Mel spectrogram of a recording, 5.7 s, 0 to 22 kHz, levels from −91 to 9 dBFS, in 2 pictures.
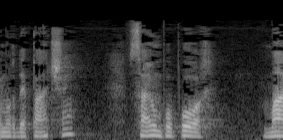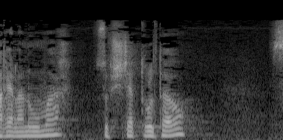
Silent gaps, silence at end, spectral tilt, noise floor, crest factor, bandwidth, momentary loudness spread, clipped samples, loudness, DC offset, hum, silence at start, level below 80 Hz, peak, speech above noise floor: none; 0 s; -4 dB/octave; -56 dBFS; 22 dB; 12.5 kHz; 14 LU; under 0.1%; -26 LUFS; under 0.1%; none; 0 s; -60 dBFS; -4 dBFS; 30 dB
